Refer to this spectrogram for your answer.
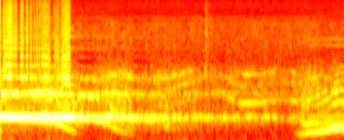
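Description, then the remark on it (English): A breaking-news sounder introducing breaking soccer news rings out alone: a loud, sustained mid-pitched tone with rich harmonics, cut by a few sliding downward swoops that give it an eerie, whale-like moan. “Do we have the news sounder?”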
